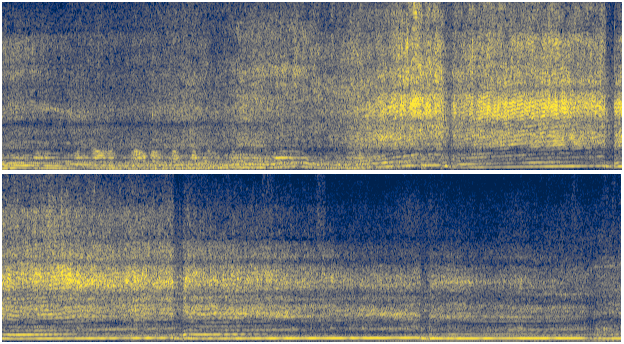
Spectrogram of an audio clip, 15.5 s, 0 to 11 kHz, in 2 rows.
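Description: A drag racing car making close to 1500 horsepower launches at a street night event at Orlando Speed World, its engine roaring loud and close, pitch climbing and dropping through shifts in one sustained run.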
